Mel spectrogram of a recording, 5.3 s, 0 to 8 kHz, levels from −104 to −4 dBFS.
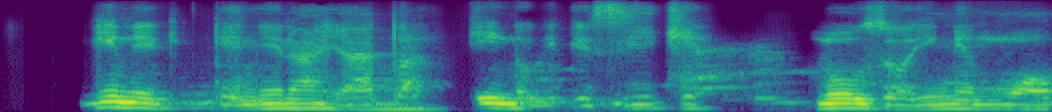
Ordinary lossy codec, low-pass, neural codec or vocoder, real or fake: none; none; codec, 16 kHz, 1 kbps, X-Codec, HuBERT features, trained on balanced general audio; fake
